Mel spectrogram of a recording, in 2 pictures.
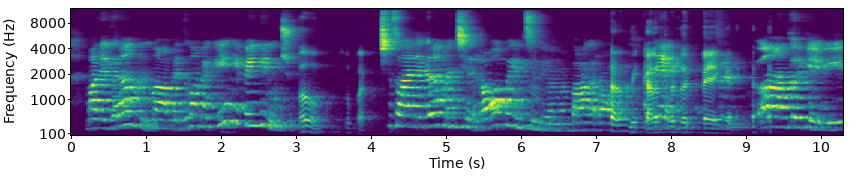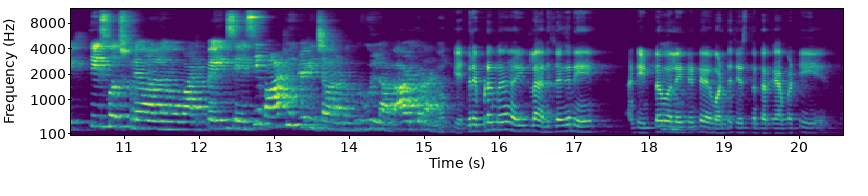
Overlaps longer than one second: none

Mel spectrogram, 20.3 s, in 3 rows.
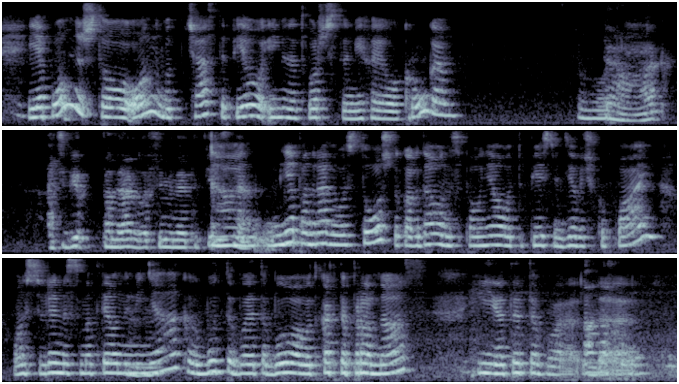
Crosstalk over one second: none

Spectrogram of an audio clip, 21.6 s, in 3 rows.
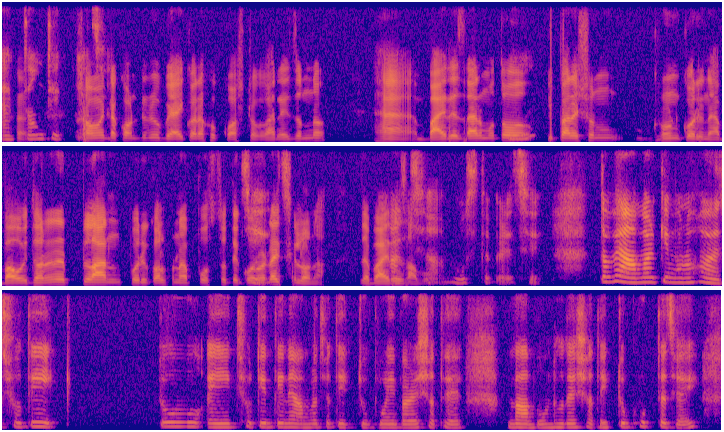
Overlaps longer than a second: none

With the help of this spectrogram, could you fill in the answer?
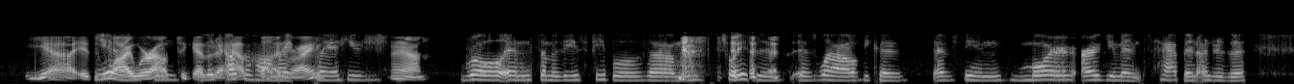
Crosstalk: present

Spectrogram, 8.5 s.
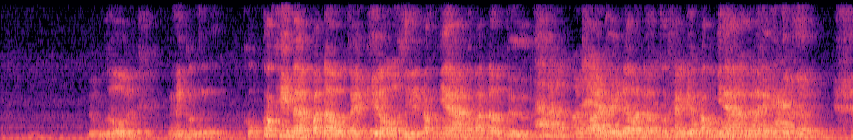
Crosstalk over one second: present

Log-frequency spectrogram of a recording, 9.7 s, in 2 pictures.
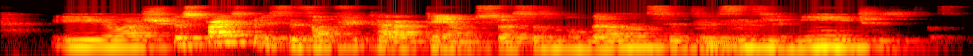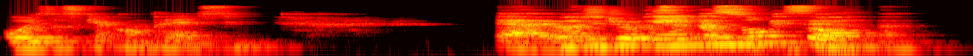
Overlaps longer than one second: present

